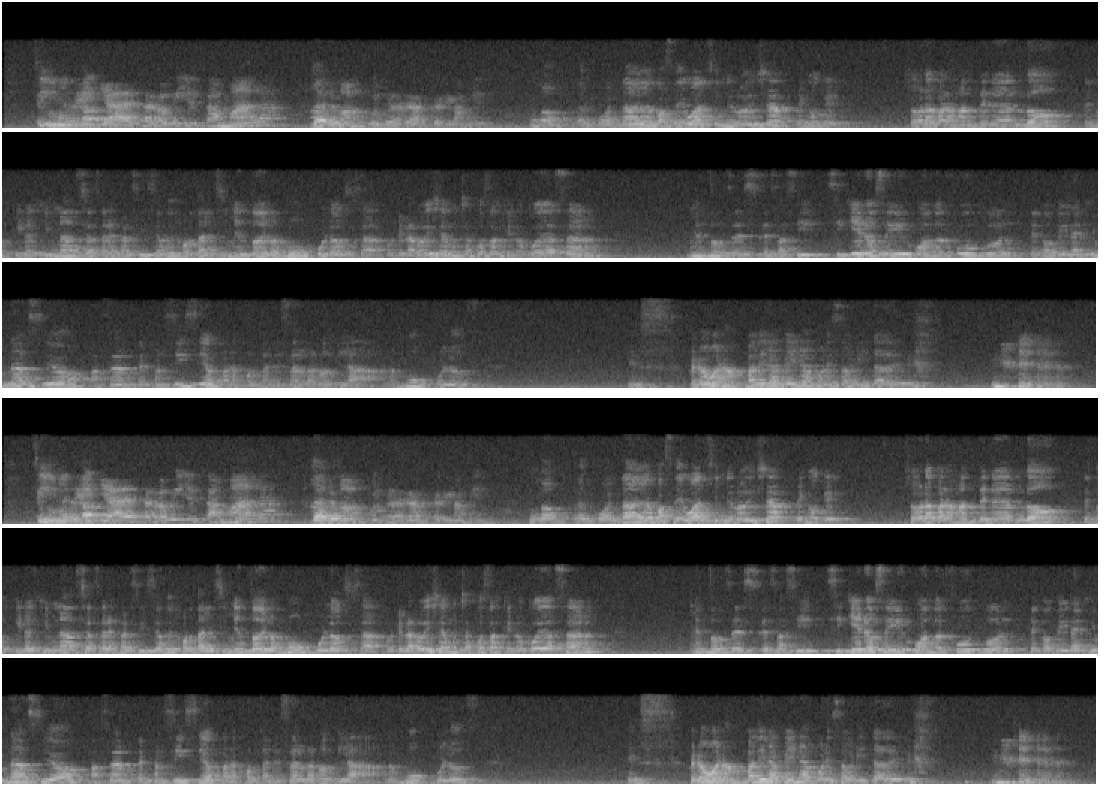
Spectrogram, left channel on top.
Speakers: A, on the right; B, on the left.
A: Sí,
B: Es como
A: la
B: que
A: edad,
B: ya esa rodilla está mala, jamás
A: claro.
B: volveré a hacer la misma.
A: No, tal cual. no, a mí me pasa igual, si mi rodilla tengo que Yo ahora para mantenerlo tengo que ir al gimnasio, hacer ejercicios de fortalecimiento de los músculos, o sea, porque la rodilla hay muchas cosas que no puede hacer.
B: Ujú.
A: Entonces es así, si quiero seguir jugando al fútbol, tengo que ir al gimnasio, hacer ejercicios para fortalecer la ro- la- los músculos. Es, pero bueno, vale la pena por esa horita de... <laughs>
B: <laughs>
